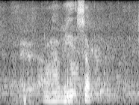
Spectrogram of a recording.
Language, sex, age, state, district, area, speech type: Hindi, male, 45-60, Bihar, Vaishali, urban, spontaneous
